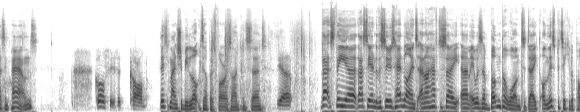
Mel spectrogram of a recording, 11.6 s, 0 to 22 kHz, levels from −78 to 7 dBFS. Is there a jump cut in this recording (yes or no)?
no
